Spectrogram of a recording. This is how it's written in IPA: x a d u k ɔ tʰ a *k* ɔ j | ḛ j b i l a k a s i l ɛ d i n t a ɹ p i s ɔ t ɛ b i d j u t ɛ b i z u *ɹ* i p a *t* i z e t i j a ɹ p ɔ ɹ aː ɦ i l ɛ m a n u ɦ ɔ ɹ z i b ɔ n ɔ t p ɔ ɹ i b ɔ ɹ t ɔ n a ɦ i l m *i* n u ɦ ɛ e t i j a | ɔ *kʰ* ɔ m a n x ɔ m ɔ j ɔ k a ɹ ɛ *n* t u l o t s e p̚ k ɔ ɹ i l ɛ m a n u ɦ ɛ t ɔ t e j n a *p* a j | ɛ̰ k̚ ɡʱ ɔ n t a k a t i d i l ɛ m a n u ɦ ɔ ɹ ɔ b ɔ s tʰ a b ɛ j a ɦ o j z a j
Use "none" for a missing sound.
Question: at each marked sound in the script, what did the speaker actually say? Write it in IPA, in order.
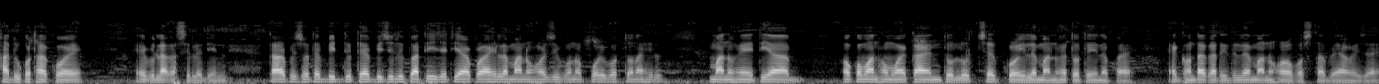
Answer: k, l, t, a, k, n, p

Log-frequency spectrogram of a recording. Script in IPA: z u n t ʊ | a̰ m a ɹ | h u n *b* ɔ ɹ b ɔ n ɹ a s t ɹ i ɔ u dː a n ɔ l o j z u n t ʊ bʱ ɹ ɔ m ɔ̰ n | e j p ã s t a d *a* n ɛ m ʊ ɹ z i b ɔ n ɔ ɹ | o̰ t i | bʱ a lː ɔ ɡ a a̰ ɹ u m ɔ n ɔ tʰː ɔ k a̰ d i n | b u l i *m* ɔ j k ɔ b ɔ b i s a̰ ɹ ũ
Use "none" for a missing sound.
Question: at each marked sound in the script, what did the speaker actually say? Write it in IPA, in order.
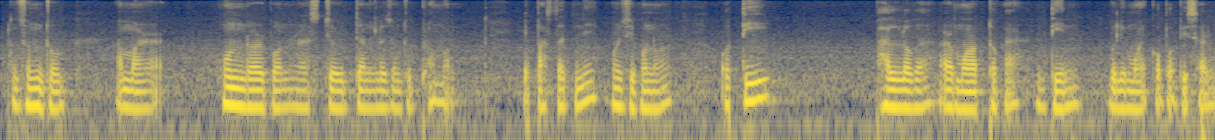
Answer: d, i, m

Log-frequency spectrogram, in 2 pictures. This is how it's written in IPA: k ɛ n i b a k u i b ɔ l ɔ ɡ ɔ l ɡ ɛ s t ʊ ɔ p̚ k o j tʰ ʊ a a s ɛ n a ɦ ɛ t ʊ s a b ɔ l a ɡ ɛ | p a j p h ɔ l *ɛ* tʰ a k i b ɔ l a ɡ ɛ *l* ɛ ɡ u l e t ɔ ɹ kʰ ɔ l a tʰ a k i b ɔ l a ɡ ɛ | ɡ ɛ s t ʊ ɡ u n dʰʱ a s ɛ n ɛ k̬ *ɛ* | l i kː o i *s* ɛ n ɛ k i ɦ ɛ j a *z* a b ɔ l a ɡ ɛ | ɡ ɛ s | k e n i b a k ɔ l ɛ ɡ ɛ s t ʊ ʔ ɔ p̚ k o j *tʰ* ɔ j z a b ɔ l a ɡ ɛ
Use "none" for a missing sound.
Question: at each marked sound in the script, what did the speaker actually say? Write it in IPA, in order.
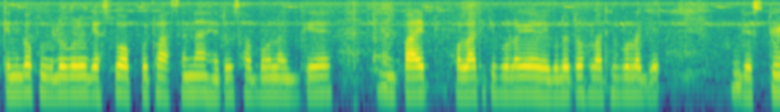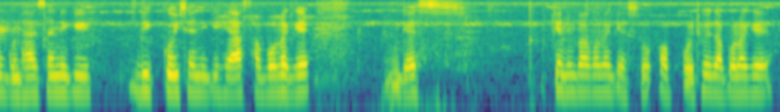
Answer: a, ɹ, i, s, s, tʰ

